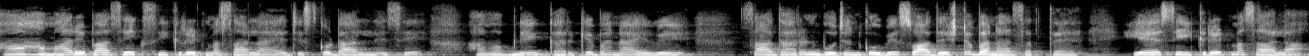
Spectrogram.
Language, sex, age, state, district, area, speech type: Hindi, female, 18-30, Madhya Pradesh, Gwalior, urban, spontaneous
